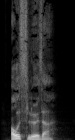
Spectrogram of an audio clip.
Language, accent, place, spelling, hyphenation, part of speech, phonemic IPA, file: German, Germany, Berlin, Auslöser, Aus‧lö‧ser, noun, /ˈaʊ̯sˌløːzɐ/, De-Auslöser.ogg
- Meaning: 1. trigger (event that initiates others, or incites a response) 2. shutter-release button, shutter button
